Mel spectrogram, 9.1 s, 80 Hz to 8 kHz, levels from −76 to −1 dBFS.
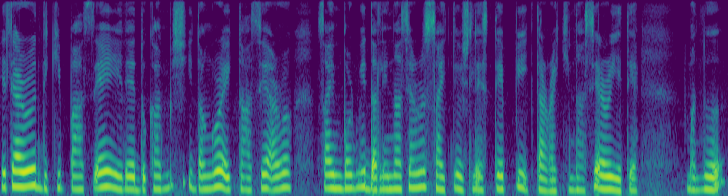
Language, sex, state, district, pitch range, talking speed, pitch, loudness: Nagamese, female, Nagaland, Kohima, 185-215 Hz, 185 wpm, 195 Hz, -17 LUFS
